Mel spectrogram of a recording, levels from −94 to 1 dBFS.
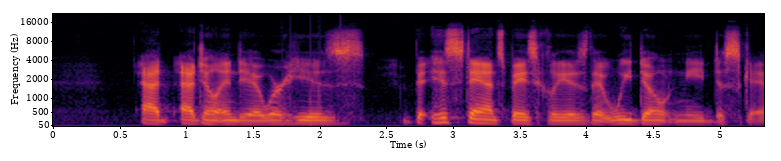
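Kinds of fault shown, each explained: Processor overload crackle: The processor falls behind and misses its deadlines for filling small audio buffers, so some buffers go out empty. In this speech clip it happens from about 1.72 to 2.48 seconds. Each missed buffer leaves a short hole of silence with hard edges. The holes are a few milliseconds long, which fits buffers of roughly 3 ms. About ten misses land close together. They merge into a gritty, tearing crackle over the speech, and the crackle stops when the load eases.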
